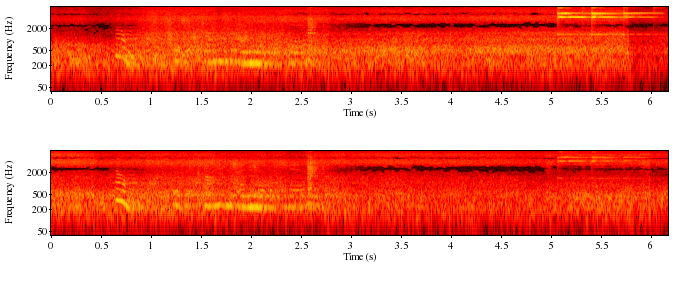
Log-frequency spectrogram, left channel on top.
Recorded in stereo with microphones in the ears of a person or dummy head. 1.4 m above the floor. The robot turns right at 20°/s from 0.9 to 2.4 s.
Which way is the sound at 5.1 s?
35° left (ahead or behind).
